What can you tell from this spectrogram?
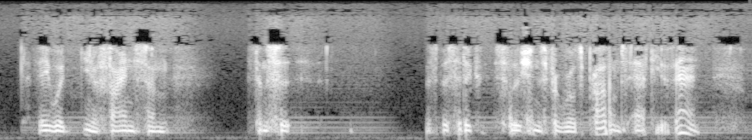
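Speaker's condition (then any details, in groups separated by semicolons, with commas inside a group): Stutter; stutters at times; repeated words, prolonged sounds, blocks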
